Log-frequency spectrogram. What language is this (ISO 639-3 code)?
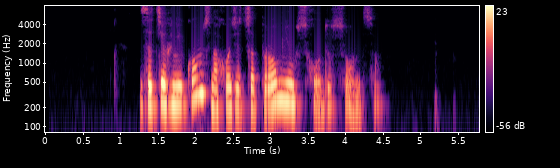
bel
